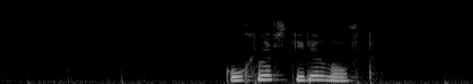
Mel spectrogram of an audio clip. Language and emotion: Russian, neutral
